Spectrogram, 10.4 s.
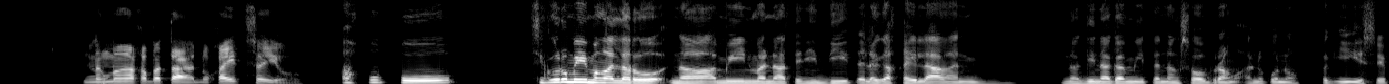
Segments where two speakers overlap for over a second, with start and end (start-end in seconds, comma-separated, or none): none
